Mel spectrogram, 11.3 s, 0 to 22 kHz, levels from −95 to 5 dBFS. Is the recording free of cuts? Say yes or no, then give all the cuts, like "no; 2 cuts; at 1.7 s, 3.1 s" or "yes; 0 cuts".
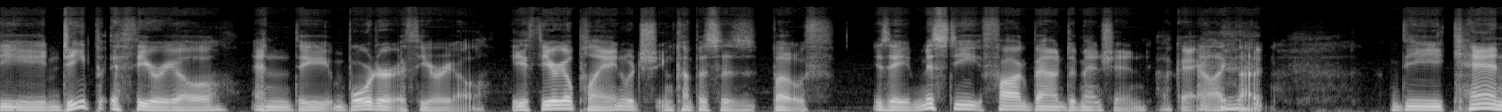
no; 2 cuts; at 8.7 s, 10.3 s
